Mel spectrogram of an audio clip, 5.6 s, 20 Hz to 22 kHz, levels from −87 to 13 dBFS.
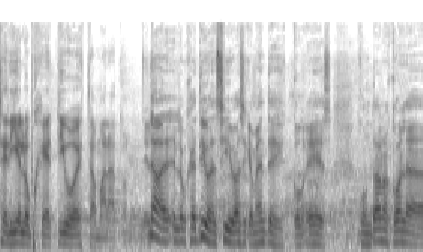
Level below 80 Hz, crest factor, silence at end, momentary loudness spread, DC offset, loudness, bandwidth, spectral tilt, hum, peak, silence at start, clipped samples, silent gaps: -56 dBFS; 16 dB; 0 s; 11 LU; under 0.1%; -23 LUFS; 16 kHz; -4 dB/octave; none; -6 dBFS; 0 s; under 0.1%; none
